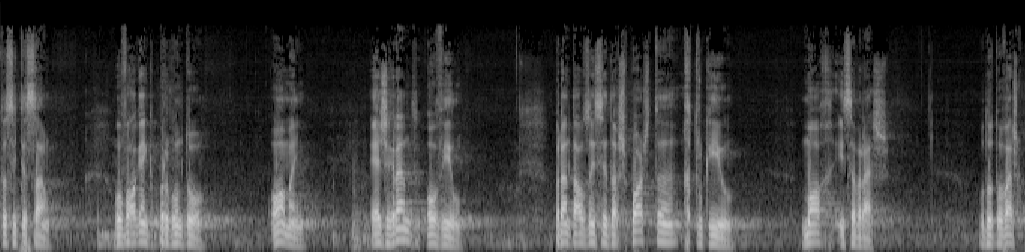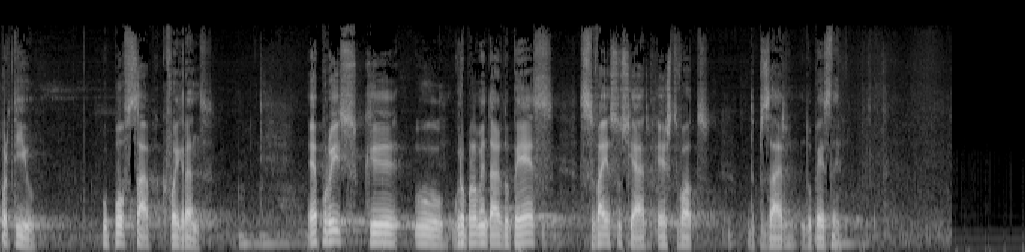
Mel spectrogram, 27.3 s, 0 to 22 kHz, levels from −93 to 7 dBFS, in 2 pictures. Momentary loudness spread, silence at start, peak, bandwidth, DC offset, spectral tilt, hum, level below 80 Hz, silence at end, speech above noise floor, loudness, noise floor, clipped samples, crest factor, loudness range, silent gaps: 20 LU; 0 s; -6 dBFS; 15.5 kHz; under 0.1%; -5.5 dB/octave; none; -50 dBFS; 2.2 s; 46 dB; -22 LUFS; -67 dBFS; under 0.1%; 18 dB; 5 LU; none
